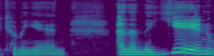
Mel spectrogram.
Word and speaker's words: yin: in and then the yin which is rhymes with dim and that's how I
